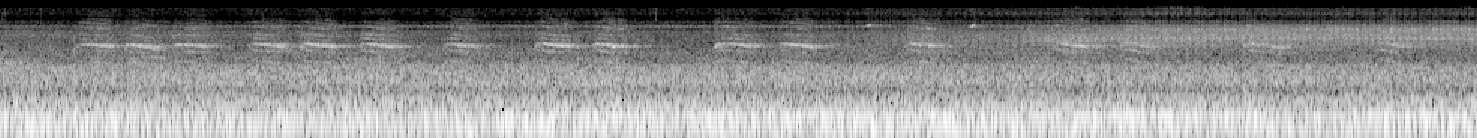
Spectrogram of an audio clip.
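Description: A bird calling over and over with short, high chirps, often in pairs, about once a second. A steady low hum and faint outdoor background noise sit underneath.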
